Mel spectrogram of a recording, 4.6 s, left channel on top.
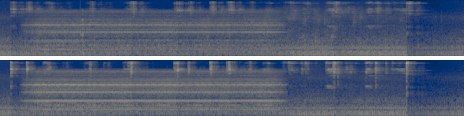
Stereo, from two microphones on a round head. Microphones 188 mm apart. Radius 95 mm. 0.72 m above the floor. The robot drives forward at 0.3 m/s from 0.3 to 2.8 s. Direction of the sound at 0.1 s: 65° right (ahead or behind).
